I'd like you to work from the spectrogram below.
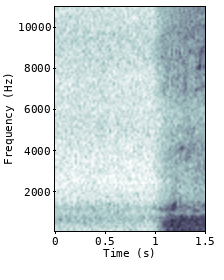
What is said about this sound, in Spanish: Yo quiero ruido rosa. Dame más ruido rosa. Ay, le gusta el ruido rosa. Dame más ruido.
